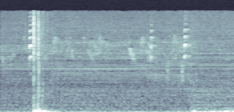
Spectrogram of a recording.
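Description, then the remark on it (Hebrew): A sharp rustling burst as a bird is released and flies about three meters before landing on a branch, then a few faint, high, scattered bird chirps over steady outdoor background noise, with no one speaking. “אז אה, זה שחור, תכירו, שחור שהולך לשחרור.”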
